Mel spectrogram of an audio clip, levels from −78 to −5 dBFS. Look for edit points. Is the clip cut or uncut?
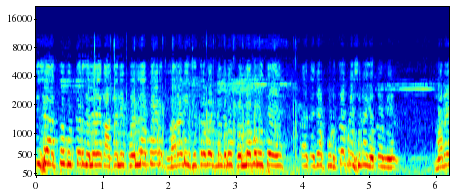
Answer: cut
